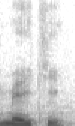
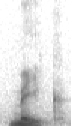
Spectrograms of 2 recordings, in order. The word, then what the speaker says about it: make: verbo fazer em inglês que é make não tá terminando esse Ezinho Então qual é a nossa tendência é pronunciar esse e como se fosse I Então a gente diz assim make make né não não diga esse e ele não é pronunciado então você para na consoante no k Então você diz make make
